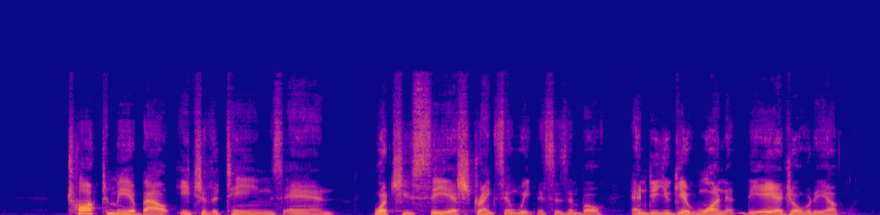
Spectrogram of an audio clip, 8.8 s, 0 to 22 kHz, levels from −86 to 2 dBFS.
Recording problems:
none

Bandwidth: 14.5 kHz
